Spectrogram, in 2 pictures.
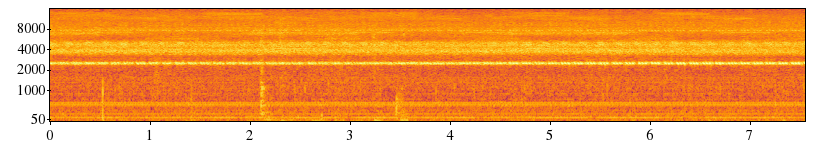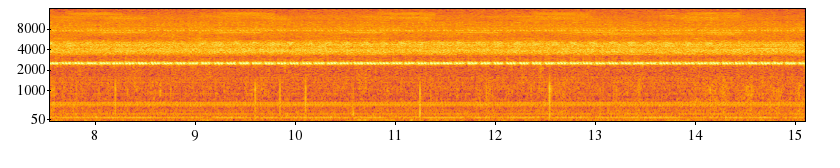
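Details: At night near a small fire, insects keep up a sustained high, even trill with a higher airy shimmer, while scattered crackles and clicks from the fire sound against a low hum.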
